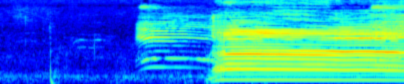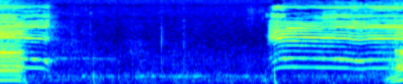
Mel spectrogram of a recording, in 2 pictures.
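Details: Sheep giving three bleats: a short one, then a long, loud, steady bleat of about two seconds, and a third rising call at the close; faint background noise and a sharp click early on.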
